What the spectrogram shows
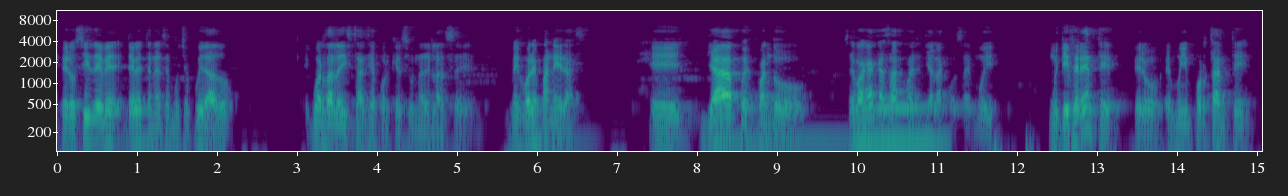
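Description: A man's voice: medium pitch, sharp tone. A man preaching an informal sermon to his congregation. He talks conversationally, tells folksy joking anecdotes and keeps checking in with his listeners. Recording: dull lo-fi recording.

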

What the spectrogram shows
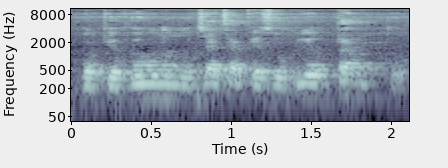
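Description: A man's voice: mid-range voice, level tone, fairly quick, dark tone, slight background noise. A man preaching a sermon as a storyteller, addressing his listeners as brothers. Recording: echoey room from far off.

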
